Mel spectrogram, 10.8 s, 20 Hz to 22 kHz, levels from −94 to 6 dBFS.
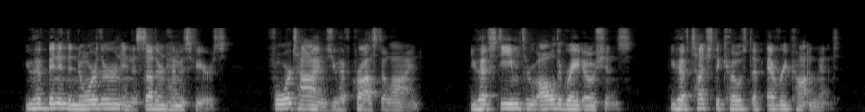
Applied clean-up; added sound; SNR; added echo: none; none; none; none.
